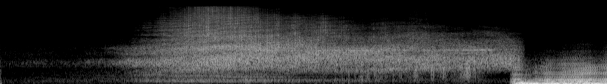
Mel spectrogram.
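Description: A rushing noise with no clear engine note swells in about a second in and holds for about four seconds before cutting off. It is replaced abruptly by the low drone of a twin-turbo V8 heard from inside the cabin of a Mercedes-AMG GT 63 S running flat out at about 83 mph.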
